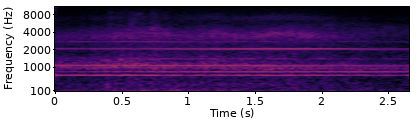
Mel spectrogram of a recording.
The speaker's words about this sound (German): Es ist eine Art Windharfe, die die Wolken zum Singen bringt. Angebracht ist diese Harfe an sogenannten Nebelnetzen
